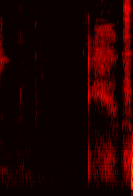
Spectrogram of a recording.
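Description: Near silence, then a soft breath drawn in for about half a second just before a woman's voice resumes.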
